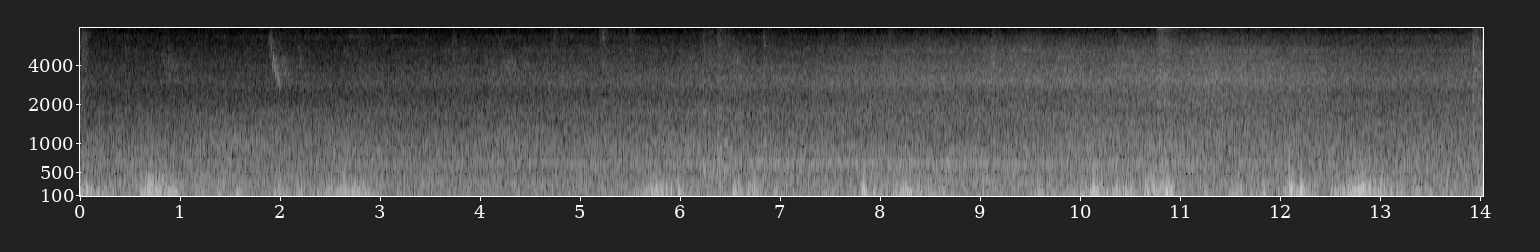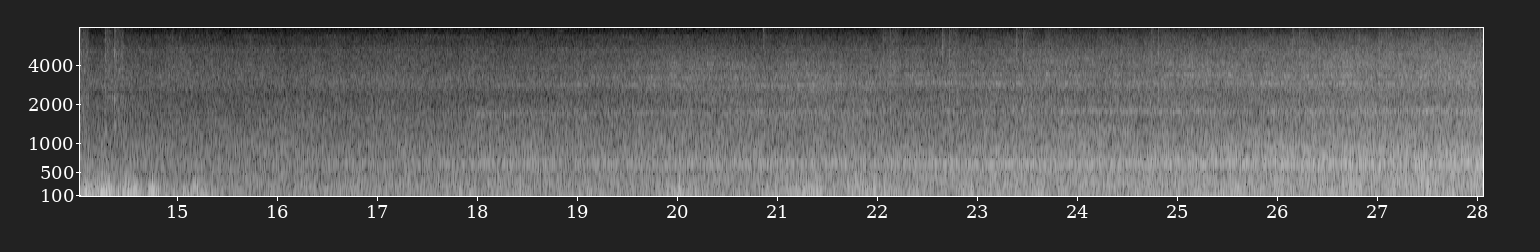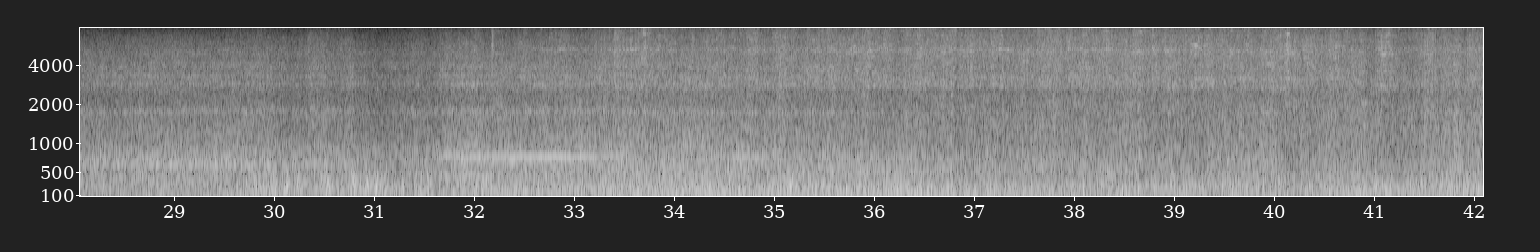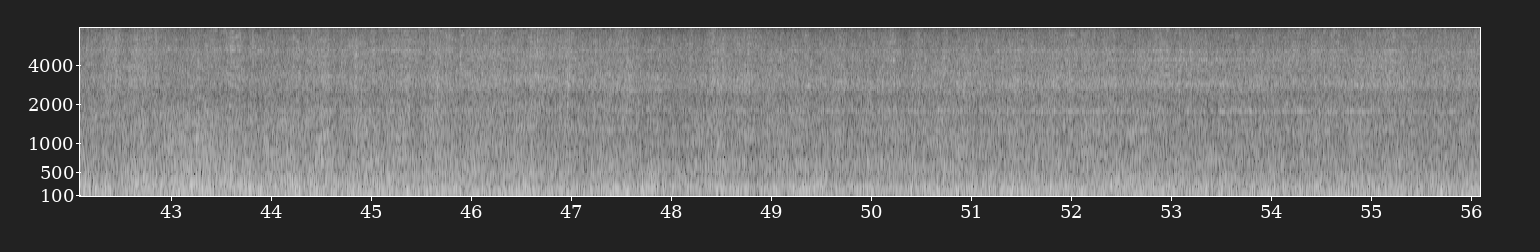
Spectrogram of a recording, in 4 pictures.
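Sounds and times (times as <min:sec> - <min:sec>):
diesel locomotive passing: 0:00.0 - 0:56.0
wagon wheels clicking over rail joints: 0:33.3 - 0:56.0.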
